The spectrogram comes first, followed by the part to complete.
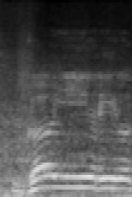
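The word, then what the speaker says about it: غير: Huruf ghain itu khatar, ya. Huruf ghain diucapkan tidak seperti huruf G dalam bahasa kita, ya. Bukan ghairil tapi ghairil, harus dari penggorokan bagian atas.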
